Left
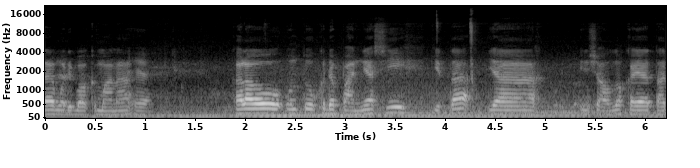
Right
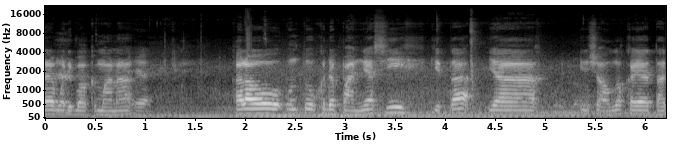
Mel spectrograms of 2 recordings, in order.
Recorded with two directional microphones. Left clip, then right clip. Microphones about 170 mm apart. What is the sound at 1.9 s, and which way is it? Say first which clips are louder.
A man's voice: right 3 dB; 5° right (ahead or behind).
